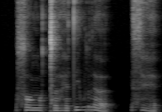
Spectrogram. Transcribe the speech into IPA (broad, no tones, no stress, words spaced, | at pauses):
sɔŋɔ ǀəɦɛ tjṳrɜ | sɛ̤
